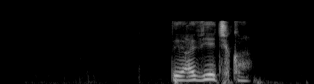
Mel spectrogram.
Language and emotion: Russian, angry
